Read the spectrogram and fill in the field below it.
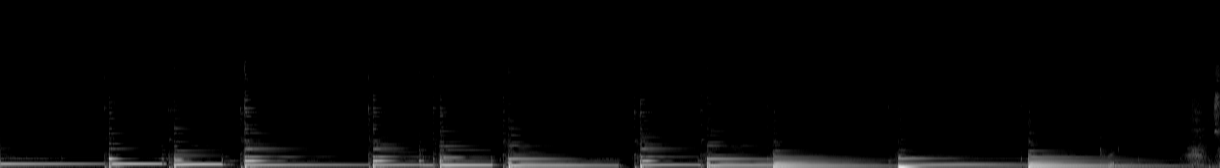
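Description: Clawhammer-style ukulele picking the Wildwood Flower melody, each note struck with the nail side of the index finger, in a clear steady run of plucked notes with ringing decays, close and solo.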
